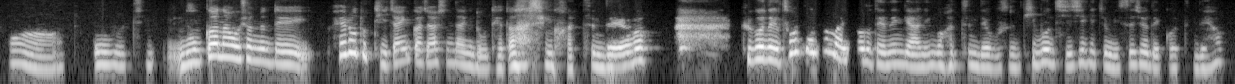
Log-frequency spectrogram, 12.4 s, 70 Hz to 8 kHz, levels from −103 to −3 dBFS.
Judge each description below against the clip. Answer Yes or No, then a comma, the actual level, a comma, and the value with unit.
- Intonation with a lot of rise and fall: No, average, 4.9 semitones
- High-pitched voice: Yes, high, 215 Hz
